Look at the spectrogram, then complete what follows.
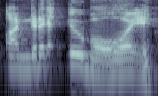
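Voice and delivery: high, playful mock threat; taunting. Shooting people in a game, taunting. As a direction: taunt them in a put-on voice. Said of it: "wishing I could taunt them".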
